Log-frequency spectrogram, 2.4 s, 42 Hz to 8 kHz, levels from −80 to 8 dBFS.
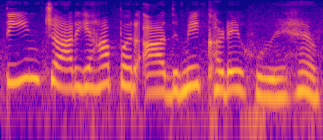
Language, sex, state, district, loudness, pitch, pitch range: Hindi, female, Himachal Pradesh, Shimla, -11 LUFS, 285 Hz, 255-330 Hz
